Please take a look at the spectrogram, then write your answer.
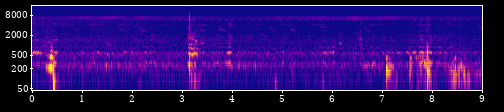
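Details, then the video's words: Honey bees in Aceh giving a faint, steady low hum beneath background hiss, broken by a few knocks and brief louder passes. "lebah madu aceh"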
